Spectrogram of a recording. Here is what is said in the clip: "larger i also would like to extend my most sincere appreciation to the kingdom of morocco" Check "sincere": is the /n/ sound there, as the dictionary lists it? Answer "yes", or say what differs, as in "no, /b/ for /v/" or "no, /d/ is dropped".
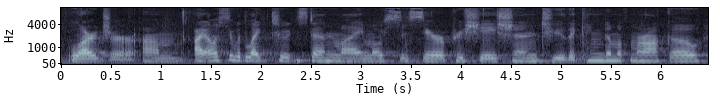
yes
